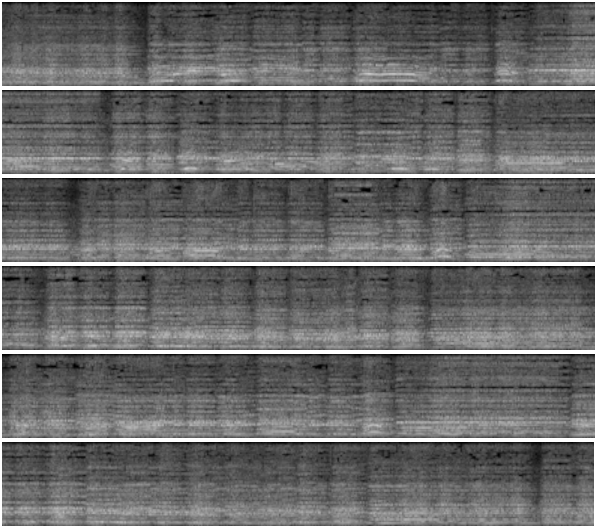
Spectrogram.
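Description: Several diatonic button accordions playing a folk tune together, with people singing along.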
